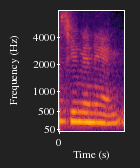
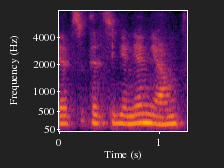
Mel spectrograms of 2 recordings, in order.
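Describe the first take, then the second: First: It is pronounced the Americanized way. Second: It is pronounced the non-Americanized way. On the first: The speaker calls it wrong. "everyone's like, oh no" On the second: The speaker calls it right. "if you say it properly"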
